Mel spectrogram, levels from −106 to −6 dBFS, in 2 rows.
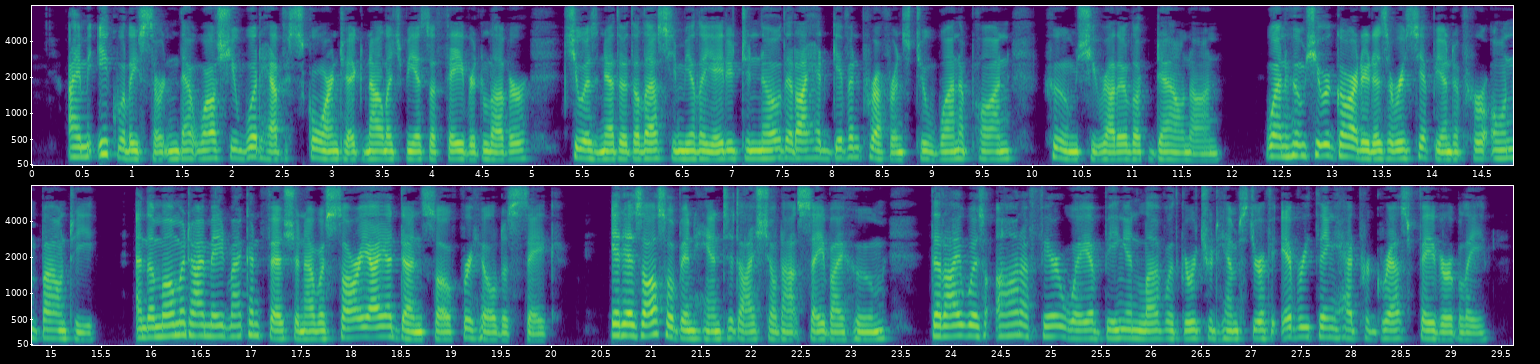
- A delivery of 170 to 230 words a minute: Yes, average, 190 wpm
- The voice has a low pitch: No, medium, 150 Hz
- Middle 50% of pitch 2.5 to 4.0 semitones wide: Yes, average, 3.5 semitones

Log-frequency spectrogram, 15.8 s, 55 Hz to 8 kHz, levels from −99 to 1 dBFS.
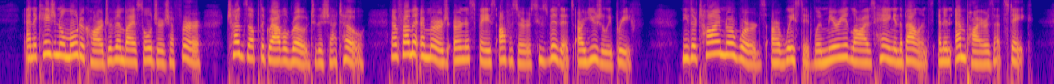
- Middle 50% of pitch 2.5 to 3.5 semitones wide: No, average, 4.5 semitones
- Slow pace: No, average, 180 wpm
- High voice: Yes, high, 225 Hz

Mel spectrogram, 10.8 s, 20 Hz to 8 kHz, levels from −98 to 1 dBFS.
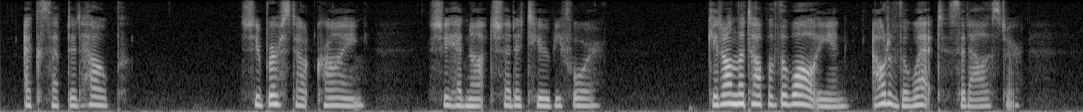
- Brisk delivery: No, average, 150 wpm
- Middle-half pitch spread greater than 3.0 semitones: No, average, 2.7 semitones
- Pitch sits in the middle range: No, high, 205 Hz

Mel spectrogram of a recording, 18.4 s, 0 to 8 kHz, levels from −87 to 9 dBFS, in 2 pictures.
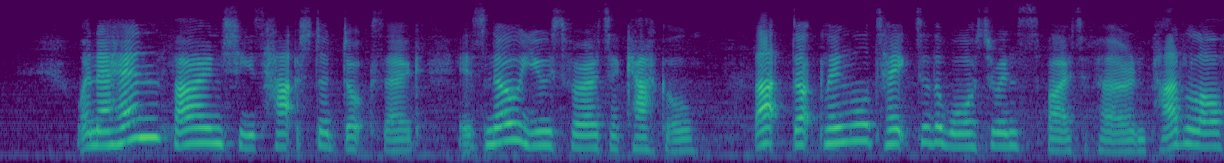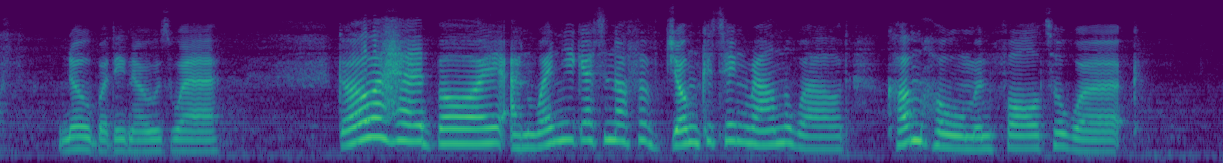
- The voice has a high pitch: Yes, high, 215 Hz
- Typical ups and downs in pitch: No, wide, 6.1 semitones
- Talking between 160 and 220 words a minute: Yes, average, 170 wpm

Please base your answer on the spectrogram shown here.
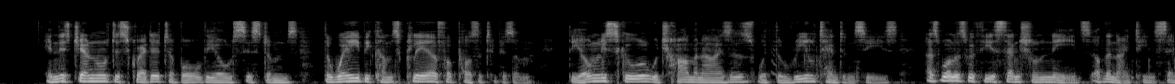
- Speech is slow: No, average, 180 wpm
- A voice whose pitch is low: Yes, low, 110 Hz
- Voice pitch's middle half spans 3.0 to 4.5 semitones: No, wide, 5.4 semitones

